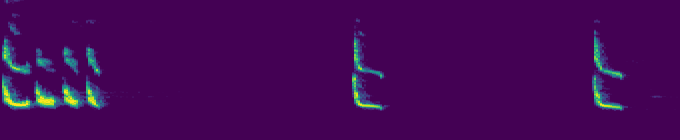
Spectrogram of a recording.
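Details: Black-capped white-eye (Zosterops atricapilla), an Indonesian endemic: a quick burst of four high chirps, then two single high, downward-sweeping notes about a second apart, over quiet low hum.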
